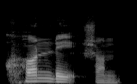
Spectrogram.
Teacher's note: কেন সি আসছে সি এর উচ্চারণ ক হচ্ছে এজন্য এখানে এসপিরেশন হবে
